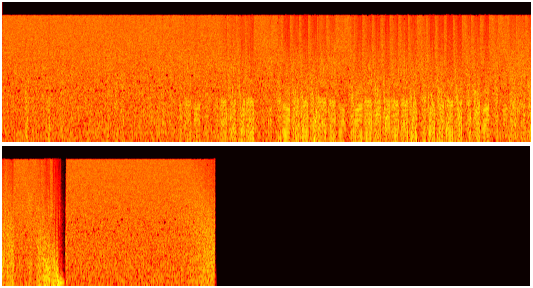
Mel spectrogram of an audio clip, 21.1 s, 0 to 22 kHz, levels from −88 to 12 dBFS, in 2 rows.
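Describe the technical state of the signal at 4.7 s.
At 4.7 s the reader is assembling each sample from the wrong bytes, either misaligned by one byte or with their order swapped, as it is for the entire clip. The rapidly fluctuating low-order bits end up as the most significant part of every value, so the true waveform is buried under loud, harsh broadband noise. At this moment it dominates the signal.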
